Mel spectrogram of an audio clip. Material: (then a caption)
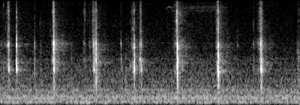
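Plastic. Fingertips press and tap the plastic keycaps of a full-size backlit mechanical keyboard held upright near the microphone. About ten short, bright clicks land at an uneven pace over a low background hiss, each dying away almost instantly.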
